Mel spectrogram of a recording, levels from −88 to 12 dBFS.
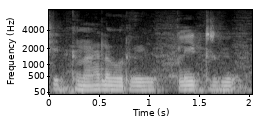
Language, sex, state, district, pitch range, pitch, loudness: Tamil, male, Tamil Nadu, Nilgiris, 105-110 Hz, 105 Hz, -16 LUFS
